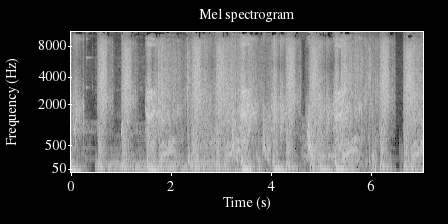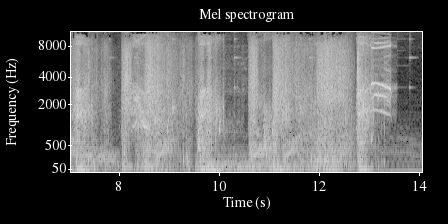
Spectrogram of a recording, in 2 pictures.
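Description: Heavy blows land with dull, crunching thuds.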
